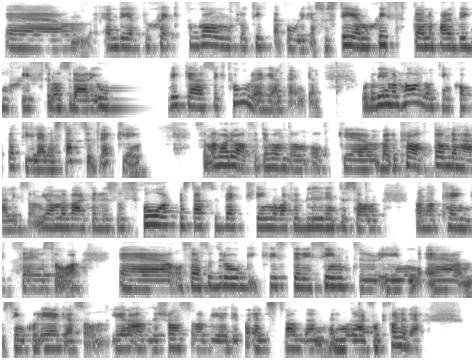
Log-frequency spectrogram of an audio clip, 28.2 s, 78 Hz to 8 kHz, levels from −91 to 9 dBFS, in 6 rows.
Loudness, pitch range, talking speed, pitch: -25 LUFS, 180-205 Hz, 190 wpm, 190 Hz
